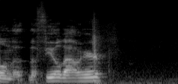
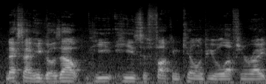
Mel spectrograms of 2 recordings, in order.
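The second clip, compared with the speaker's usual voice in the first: usual speaking voice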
